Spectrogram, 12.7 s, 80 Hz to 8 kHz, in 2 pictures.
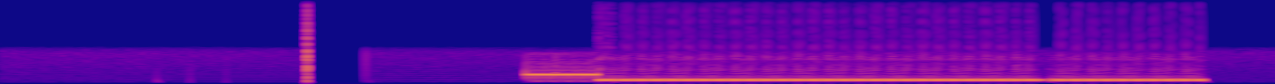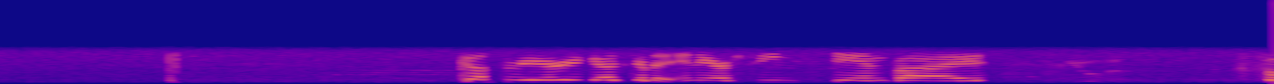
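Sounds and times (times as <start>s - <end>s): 
radio dispatch paging alert tones: 2.6s - 6.0s
speech: 9.0s - 11.6s.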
